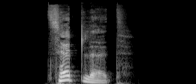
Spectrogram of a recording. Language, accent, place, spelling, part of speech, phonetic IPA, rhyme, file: German, Germany, Berlin, zettlet, verb, [ˈt͡sɛtlət], -ɛtlət, De-zettlet.ogg
- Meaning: second-person plural subjunctive I of zetteln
